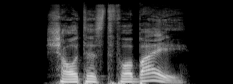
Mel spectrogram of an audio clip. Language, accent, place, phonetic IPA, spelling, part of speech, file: German, Germany, Berlin, [ˌʃaʊ̯təst foːɐ̯ˈbaɪ̯], schautest vorbei, verb, De-schautest vorbei.ogg
- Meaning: inflection of vorbeischauen: 1. second-person singular preterite 2. second-person singular subjunctive II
